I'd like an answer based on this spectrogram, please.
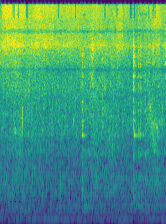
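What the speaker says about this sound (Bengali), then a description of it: "আর এই যে এখানটাতে হচ্ছে আমি মশলাগুলো কষাইতেছি।" Spices stir-fried in a pan give a steady close sizzle with a couple of sharp scraping clicks from stirring, no voices.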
